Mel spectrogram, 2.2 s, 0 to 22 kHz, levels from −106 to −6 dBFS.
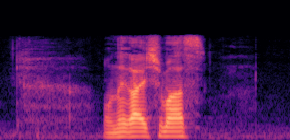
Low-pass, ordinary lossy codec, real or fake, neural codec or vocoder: none; none; fake; codec, 16 kHz, 8 kbps, FreqCodec, larger model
